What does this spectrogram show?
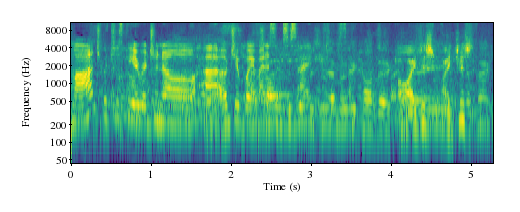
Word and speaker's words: Ojibwe: But I'm a member of the Medewan Lodge, which is the original Ojibwe Medicine Society. Oh, I just learned how to pronounce that. It's Ojibwe. Ojibwe or Ojibwa, it's the same thing.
